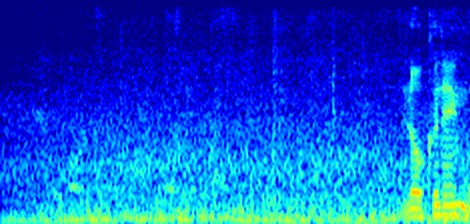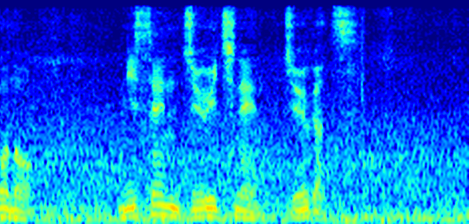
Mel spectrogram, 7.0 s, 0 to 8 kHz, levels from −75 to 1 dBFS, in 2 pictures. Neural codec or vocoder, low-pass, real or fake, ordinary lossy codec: vocoder, 44.1 kHz, 80 mel bands, Vocos; 7.2 kHz; fake; MP3, 48 kbps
